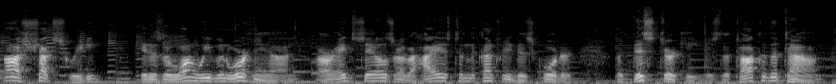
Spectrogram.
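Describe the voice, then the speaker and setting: A man playing a genial, proud grandfather and company salesman in a radio play, with a folksy pitchman's manner. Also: expressive, normal speed, sharp tone. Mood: proud, selling. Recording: music behind the voice.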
